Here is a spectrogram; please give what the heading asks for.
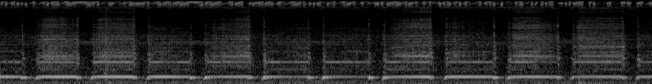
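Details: Prusa MK3S+ 3D printer: loud repeated stepper whine bursts with sharp stops, roughly a hundred a minute, far noisier than a healthy printer should be.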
